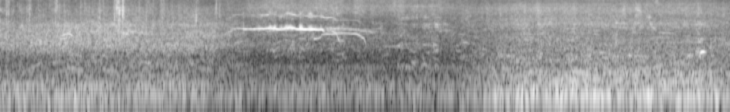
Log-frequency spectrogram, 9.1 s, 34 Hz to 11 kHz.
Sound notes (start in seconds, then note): 3.2 people chattering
